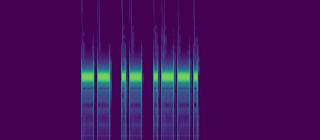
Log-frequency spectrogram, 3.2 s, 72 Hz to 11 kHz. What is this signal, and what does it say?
Morse code, heard as a keyed tone, about 29 wpm, 700 Hz. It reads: MAP
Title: Three Letter Words - 30wpm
